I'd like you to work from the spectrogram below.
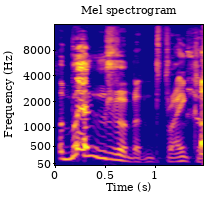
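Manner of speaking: lightly put-on Franklin voice; hammed-up name announcement; mock Franklin voice. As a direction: another guess at how Franklin sounded. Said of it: "how would he sound".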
